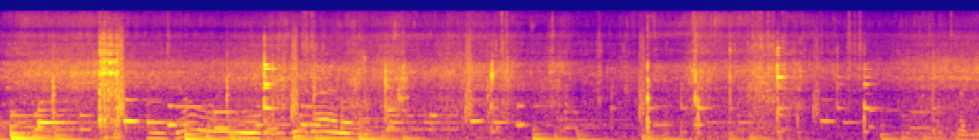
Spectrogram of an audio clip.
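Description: Beef, tomato and onion sizzling in a pot as a wooden spoon stirs them, with the spoon knocking and scraping against the pot several times.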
